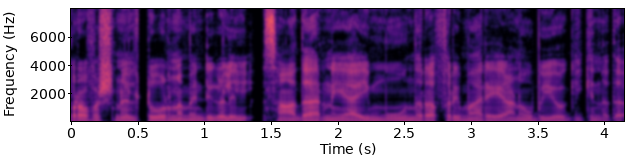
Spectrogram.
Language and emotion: Malayalam, neutral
